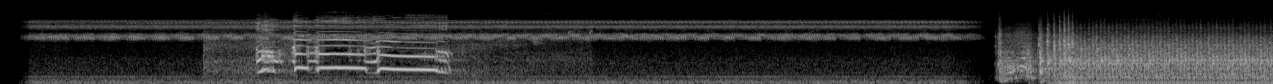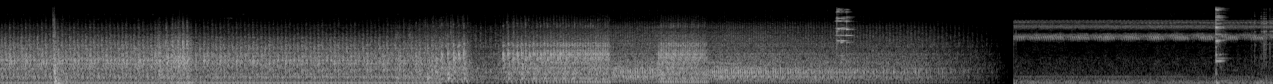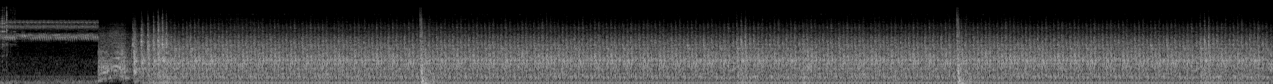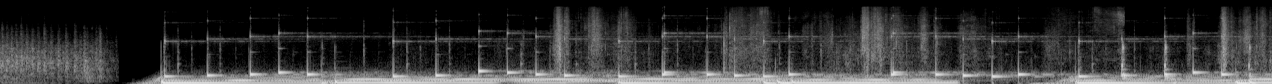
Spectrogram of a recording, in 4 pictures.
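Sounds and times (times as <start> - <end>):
rooster crowing: 2.4 - 5.0
small tractor motor running: 10.0 - 22.7.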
